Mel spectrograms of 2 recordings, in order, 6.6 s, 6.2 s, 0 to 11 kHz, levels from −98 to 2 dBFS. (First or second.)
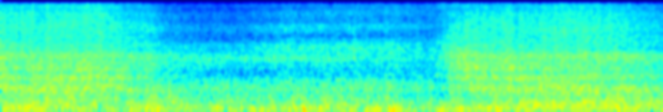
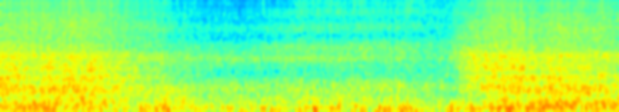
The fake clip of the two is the second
